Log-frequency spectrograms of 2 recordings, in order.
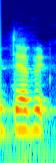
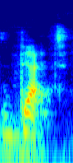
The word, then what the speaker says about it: debt: to give people money so it's not debit like debit card is debt next one is doubt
